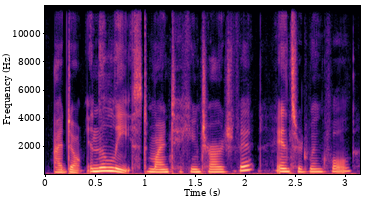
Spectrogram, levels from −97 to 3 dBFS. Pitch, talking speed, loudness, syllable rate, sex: 195 Hz, 230 wpm, -16 LUFS, 6.0 syllables/s, female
